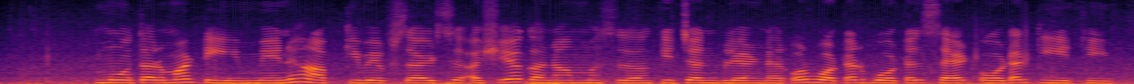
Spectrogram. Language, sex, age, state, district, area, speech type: Urdu, female, 30-45, Uttar Pradesh, Balrampur, rural, spontaneous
